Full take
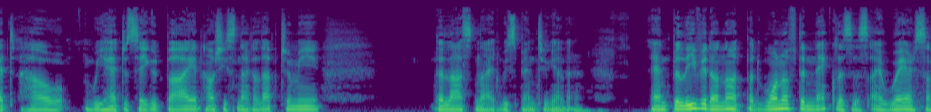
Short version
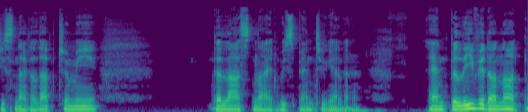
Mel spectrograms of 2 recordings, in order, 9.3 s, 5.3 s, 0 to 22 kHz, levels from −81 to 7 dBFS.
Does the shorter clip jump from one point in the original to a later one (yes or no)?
no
